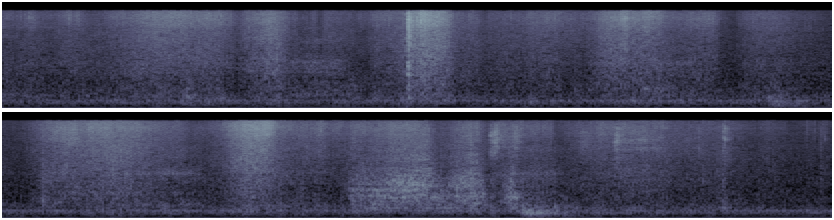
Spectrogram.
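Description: Faint rubbing and brushing of hands moving a fishing line and a plastic ruler over a tabletop, in several short scrapes a second or two apart.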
